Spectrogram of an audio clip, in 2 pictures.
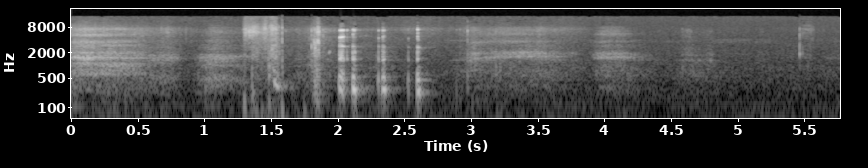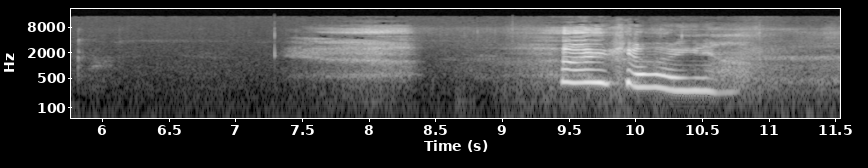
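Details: Hiccups at night in the dark: several short, sharp hiccup catches in a quiet room, then a breathy laugh and high squeal.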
